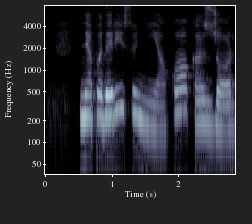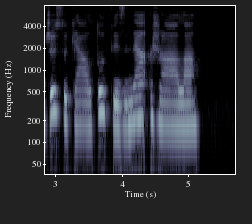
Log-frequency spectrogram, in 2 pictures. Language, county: Lithuanian, Kaunas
